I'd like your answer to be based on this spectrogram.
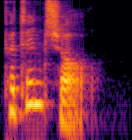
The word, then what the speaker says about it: potential: Potential. Again, that's just three syllables, not potential. It's just potential.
